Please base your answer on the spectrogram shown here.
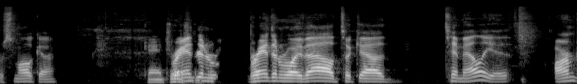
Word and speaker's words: Royval: Royval rhymes with Vidal.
